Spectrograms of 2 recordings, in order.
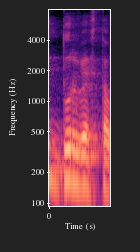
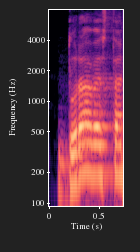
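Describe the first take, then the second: First: दुर्व्यवस्था closed after r, "dur-vesta"; correct pronunciation. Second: दुरावस्था with an extra long a, "du-raa-vastha"; wrong pronunciation. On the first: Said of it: "दुर्व्यवस्था होती है". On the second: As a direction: show the mistaken "raa" in दुरावस्था. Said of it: "दुरावस्था नहीं होती". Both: Shown as a demonstration.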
